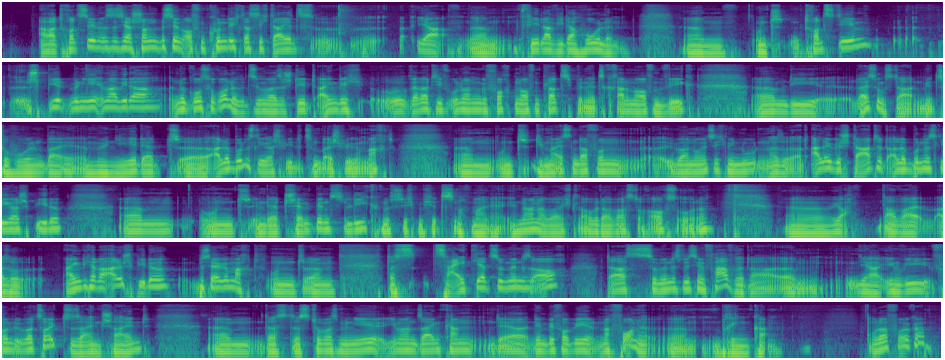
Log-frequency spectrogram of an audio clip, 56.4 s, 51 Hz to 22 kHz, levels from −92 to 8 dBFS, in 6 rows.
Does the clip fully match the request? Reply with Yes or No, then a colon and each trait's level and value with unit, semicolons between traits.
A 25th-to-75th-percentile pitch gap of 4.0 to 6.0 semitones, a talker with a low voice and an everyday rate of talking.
Yes: average, 4.6 semitones; low, 120 Hz; average, 150 wpm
